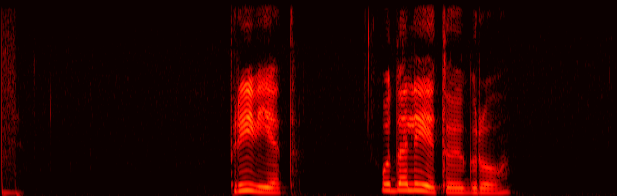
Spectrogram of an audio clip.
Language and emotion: Russian, neutral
